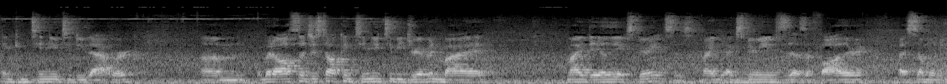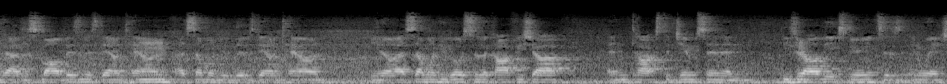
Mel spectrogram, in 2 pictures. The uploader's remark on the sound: Gave me an in-person interview at the Commerce Building at 1291/2 Hunter St., the closest I have been in any literal sense to the Corner of Hunter and George yet for any interview. Apologies beforehand, but you can unfortunately hear our neverending battle with one truck outside the windows, plus the usual downtown noises.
